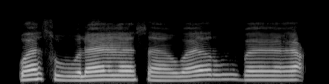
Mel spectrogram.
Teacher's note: Taknya enggak panjang, wawunya juga tidak panjang.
